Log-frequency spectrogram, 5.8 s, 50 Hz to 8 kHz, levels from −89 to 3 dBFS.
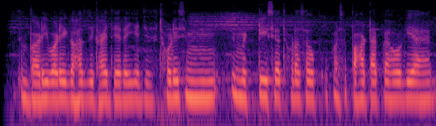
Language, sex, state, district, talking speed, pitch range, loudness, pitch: Hindi, male, Bihar, Muzaffarpur, 215 wpm, 145-155 Hz, -30 LUFS, 150 Hz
